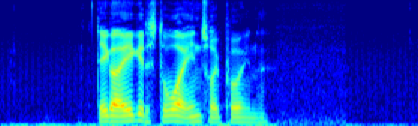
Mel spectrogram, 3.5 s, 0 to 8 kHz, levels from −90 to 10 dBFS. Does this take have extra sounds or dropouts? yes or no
no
